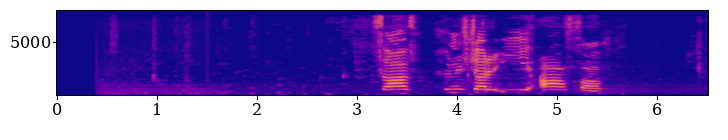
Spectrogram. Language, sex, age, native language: Icelandic, male, 6, Icelandic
